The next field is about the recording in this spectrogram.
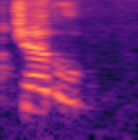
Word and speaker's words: Cherub: Kerubin, pare. Cherub. Tama ba yung pronunciation oh. ko? – Cherub o Kerub? Oh, Cherub. Cherub.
